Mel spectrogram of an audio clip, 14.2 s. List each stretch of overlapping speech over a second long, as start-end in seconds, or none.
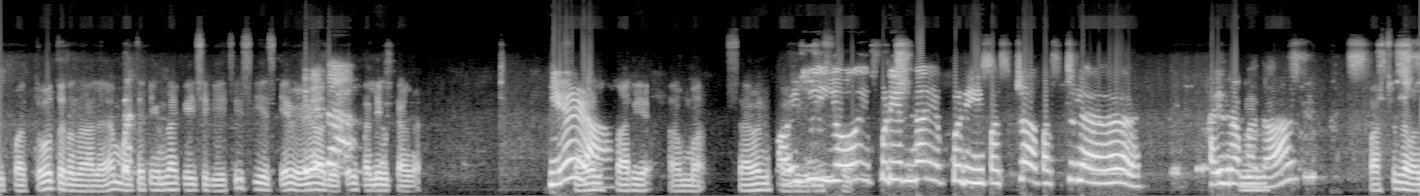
none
